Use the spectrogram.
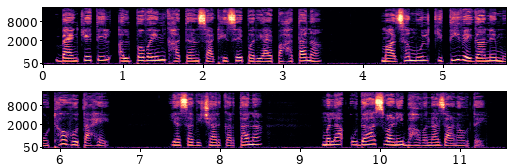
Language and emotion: Marathi, sad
